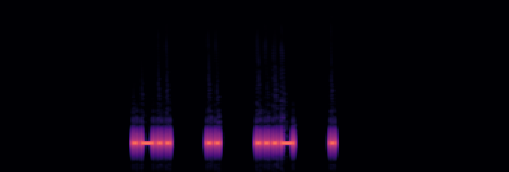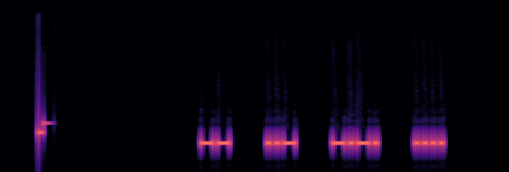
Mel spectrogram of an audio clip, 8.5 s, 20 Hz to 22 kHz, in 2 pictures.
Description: Morse code, heard as a keyed tone, about 34 wpm, spaced as for 20 wpm, 700 Hz. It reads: LIVE MUCH
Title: 3x Character Spacing - Top 200 Words - 35wpm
